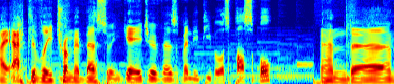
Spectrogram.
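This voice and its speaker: Over music in the background, a man talks very fast in a fairly low pitch. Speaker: streamer and podcast host. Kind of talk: casual podcast monologue. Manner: hesitant, stuttering.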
